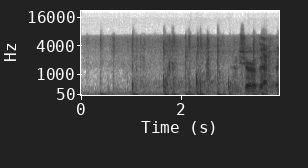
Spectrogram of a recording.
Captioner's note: footsteps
